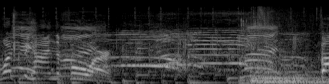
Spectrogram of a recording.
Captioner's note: cheering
